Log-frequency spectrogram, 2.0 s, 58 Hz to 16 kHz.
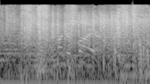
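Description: Dense, continuous gunfire and crackling impacts from a PS4 shooter video game, with bursts layered over one another for the whole stretch; faint voices may sit beneath the barrage.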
